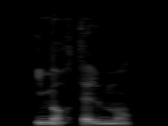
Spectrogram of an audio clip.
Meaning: immortally
- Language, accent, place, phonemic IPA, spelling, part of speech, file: French, France, Lyon, /i.mɔʁ.tɛl.mɑ̃/, immortellement, adverb, LL-Q150 (fra)-immortellement.wav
